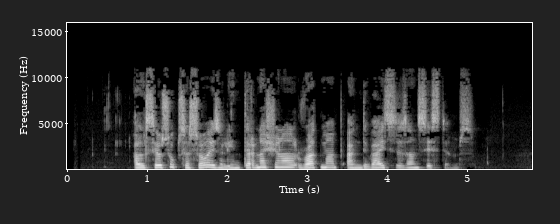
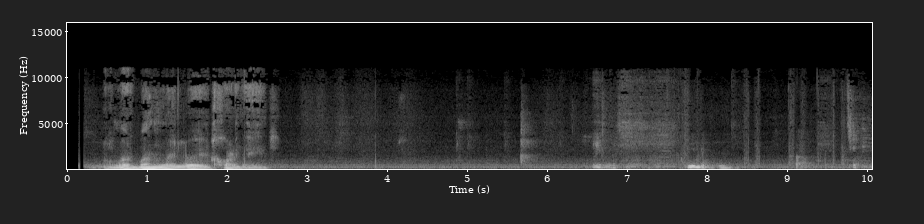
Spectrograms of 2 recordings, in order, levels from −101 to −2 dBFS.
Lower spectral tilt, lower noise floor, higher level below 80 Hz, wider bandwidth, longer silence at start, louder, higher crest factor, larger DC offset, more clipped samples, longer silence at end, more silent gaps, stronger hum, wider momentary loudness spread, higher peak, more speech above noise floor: second, -3.5 dB/octave vs -7.5 dB/octave; first, -75 dBFS vs -55 dBFS; second, -74 dBFS vs -66 dBFS; about the same, 11.5 kHz vs 11.5 kHz; first, 0.85 s vs 0.25 s; first, -23 LUFS vs -29 LUFS; about the same, 22 dB vs 20 dB; neither; neither; first, 0.8 s vs 0 s; neither; neither; second, 9 LU vs 27 LU; first, -2 dBFS vs -14 dBFS; first, 52 dB vs 27 dB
